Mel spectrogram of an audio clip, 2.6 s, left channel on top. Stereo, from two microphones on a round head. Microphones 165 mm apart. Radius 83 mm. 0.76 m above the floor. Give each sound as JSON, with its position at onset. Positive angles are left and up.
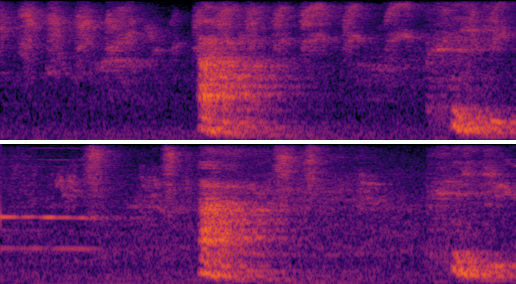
{"t": 1.0, "sound": "laughter", "side_deg": 45, "distance_m": 1.4}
